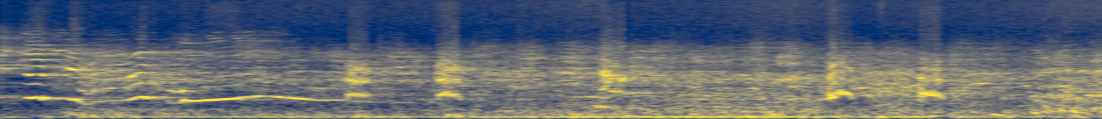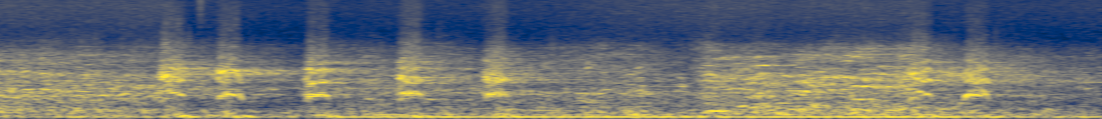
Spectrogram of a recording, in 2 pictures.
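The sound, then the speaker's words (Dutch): A small dog barks and yaps repeatedly in short bursts over a busy, noisy background, with what sounds like some laughter mixed in. “Hier is mijn kleine hondje.”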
